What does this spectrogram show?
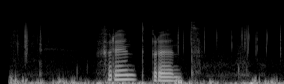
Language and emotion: Russian, neutral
